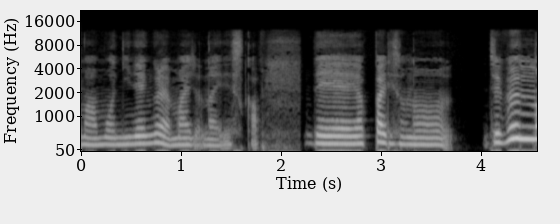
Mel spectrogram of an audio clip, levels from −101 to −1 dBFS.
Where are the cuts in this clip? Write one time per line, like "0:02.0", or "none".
0:02.2

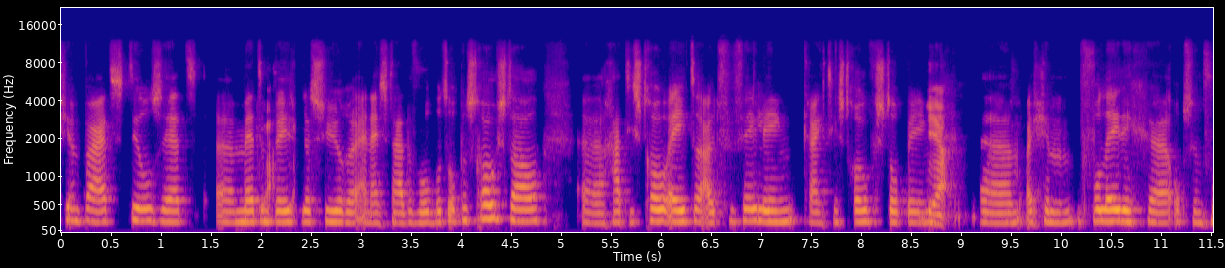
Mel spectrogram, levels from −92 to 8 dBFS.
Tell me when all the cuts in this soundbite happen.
none

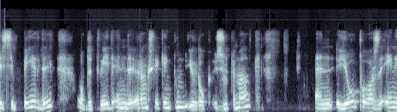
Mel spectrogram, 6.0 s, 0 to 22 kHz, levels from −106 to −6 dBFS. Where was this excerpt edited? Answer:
0:01.3

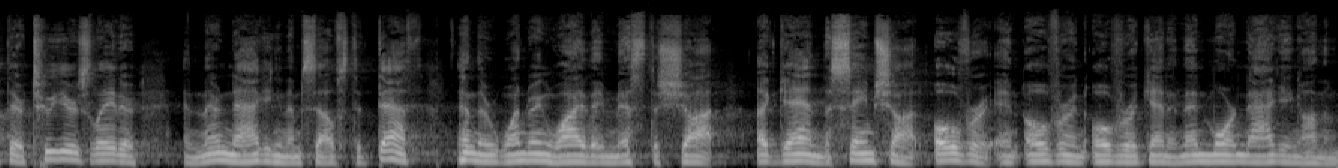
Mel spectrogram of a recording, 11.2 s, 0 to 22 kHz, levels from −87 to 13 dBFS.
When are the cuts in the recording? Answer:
none

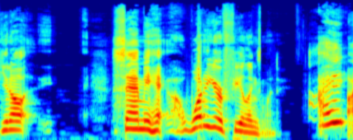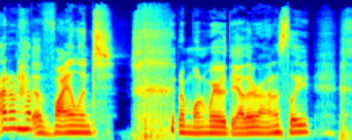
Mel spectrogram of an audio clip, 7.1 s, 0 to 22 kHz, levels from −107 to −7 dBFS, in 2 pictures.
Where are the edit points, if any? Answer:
0:02.6
0:03.5
0:03.8
0:05.3

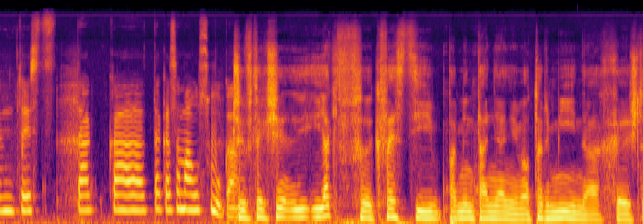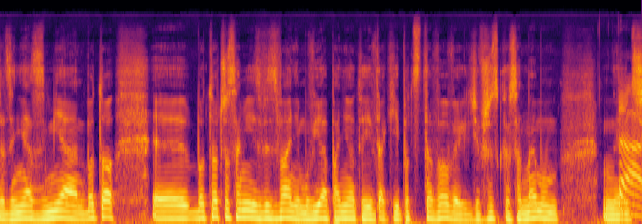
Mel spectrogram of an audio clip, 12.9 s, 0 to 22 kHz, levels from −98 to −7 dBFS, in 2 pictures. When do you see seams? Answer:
0:03.4
0:10.2

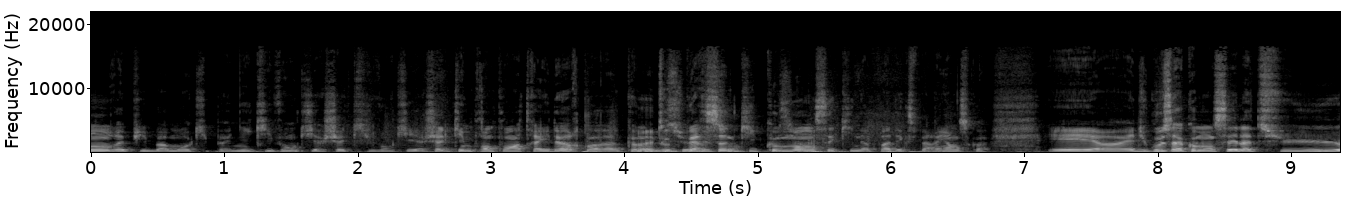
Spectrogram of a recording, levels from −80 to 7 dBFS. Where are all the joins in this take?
none

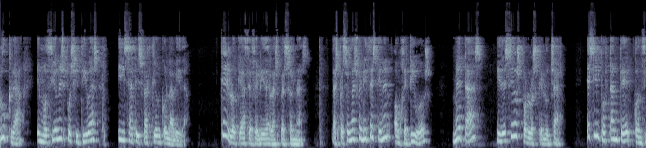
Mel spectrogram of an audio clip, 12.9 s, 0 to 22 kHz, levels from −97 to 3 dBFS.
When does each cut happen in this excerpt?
none

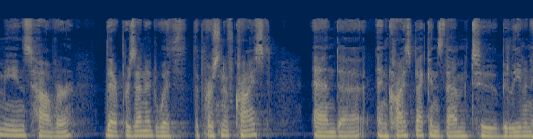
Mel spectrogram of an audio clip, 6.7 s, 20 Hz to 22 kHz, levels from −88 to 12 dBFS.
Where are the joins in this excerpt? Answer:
none

